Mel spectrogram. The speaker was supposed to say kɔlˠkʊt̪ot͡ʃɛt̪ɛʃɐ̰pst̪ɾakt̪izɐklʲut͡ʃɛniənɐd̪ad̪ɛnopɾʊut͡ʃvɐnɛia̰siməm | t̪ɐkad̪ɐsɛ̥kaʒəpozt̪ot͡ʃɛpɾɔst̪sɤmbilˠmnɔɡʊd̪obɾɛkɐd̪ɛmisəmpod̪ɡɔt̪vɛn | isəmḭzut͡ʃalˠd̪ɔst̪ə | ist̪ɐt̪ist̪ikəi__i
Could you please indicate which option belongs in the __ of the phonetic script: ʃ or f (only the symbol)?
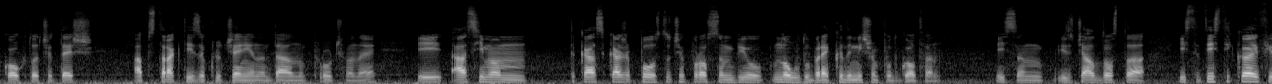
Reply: f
